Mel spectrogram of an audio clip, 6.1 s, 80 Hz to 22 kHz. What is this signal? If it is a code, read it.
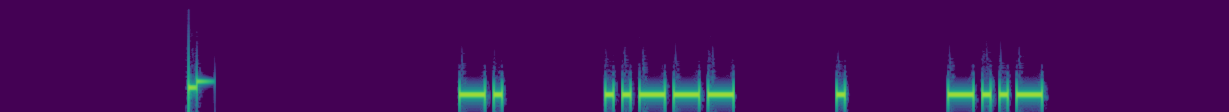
Morse code, heard as a keyed tone, about 27 wpm, spaced as for 13 wpm, 700 Hz. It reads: N2EX
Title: USA Call Signs - 4 Characters - 4x Character Spacing - 28wpm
